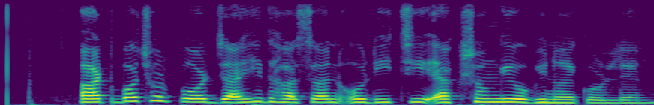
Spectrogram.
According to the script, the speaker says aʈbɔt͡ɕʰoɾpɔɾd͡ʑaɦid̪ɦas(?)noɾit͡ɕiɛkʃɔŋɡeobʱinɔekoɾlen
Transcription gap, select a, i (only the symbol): a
